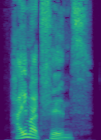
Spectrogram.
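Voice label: "Heimatfilms", German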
